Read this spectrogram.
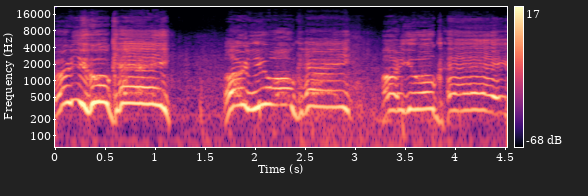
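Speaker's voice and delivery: very slow worried dog voice, "okay" stretched long. Voicing the dogs, who look concerned at the speaker: voicing concerned dogs. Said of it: "The dogs are looking very concerned".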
